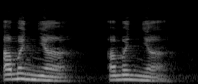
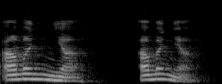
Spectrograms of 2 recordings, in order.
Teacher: It's a ñ sound, ñ. And it's slightly nasal too.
